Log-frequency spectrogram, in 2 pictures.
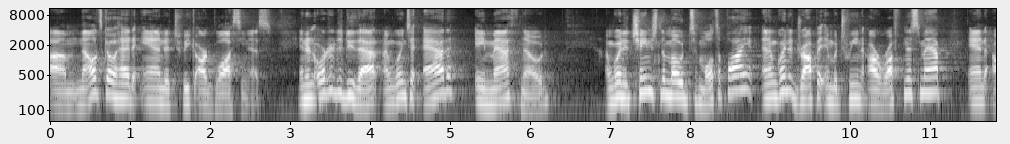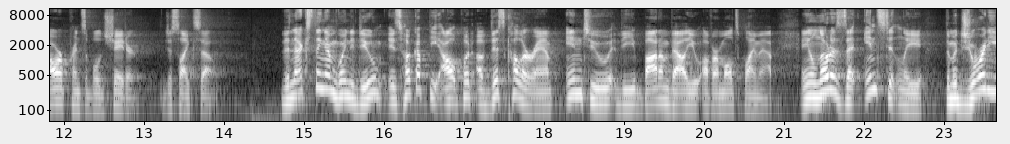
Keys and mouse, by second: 4.4 shift+a, 8.9 click, 9.4-11.4 middle drag, 12.2-13.4 drag, 13.5 click, 17.2-18.8 drag.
